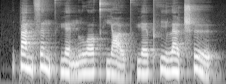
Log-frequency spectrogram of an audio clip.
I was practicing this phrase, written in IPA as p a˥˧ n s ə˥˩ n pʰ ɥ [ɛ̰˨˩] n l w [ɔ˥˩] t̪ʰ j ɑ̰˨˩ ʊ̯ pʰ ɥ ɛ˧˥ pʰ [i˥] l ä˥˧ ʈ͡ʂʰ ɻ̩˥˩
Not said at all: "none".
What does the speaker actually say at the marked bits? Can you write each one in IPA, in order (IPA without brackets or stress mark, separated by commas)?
ɛ̰˨˩, ɔ˧˥, i˥˧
